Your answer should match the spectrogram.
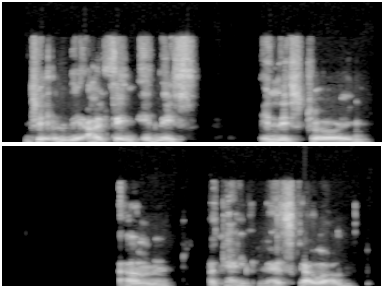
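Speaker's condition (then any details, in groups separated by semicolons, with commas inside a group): Muscular dystrophy; progressive muscle wasting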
